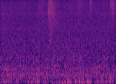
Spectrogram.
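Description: Low, uneven rumbling of air buffeting the microphone, with no speech.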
